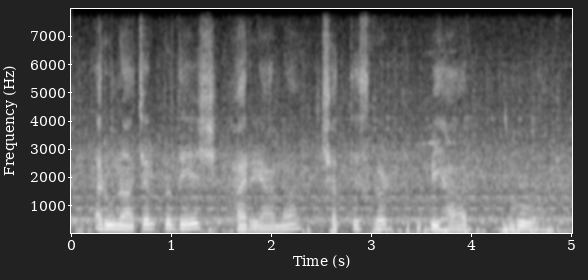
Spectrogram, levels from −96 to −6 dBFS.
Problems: constant background noise, low volume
